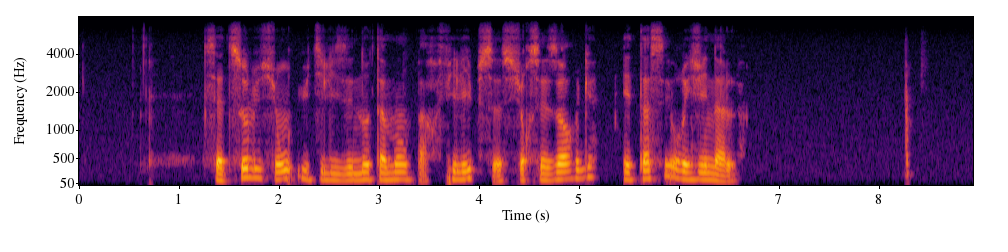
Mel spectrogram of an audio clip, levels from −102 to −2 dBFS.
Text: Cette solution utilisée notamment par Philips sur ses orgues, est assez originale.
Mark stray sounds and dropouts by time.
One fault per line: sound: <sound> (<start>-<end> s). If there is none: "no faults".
no faults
